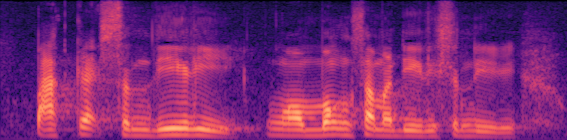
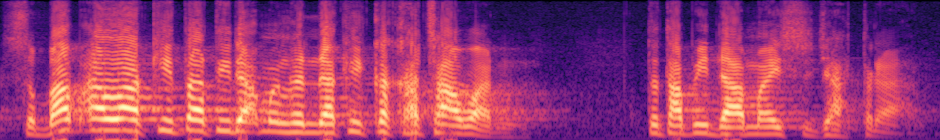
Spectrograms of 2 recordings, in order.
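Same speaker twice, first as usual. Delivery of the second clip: forceful preaching; 3 semitones higher, 11 dB louder than usual. Acted. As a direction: drive the point home from the pulpit. Preaching scripture.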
